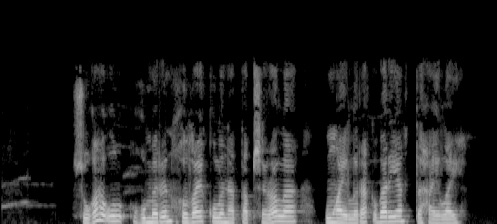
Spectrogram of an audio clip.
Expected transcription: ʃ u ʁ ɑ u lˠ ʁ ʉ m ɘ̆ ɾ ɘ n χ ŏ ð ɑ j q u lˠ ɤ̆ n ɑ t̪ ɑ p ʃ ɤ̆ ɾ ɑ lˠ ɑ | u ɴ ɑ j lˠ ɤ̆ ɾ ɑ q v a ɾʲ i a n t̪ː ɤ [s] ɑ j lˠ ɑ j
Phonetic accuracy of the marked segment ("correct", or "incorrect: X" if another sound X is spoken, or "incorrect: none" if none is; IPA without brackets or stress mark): incorrect: h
